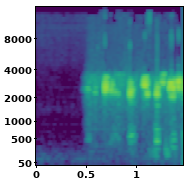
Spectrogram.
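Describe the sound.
Electronic telephone ring announcing an incoming call to a radio studio: a bright, trilling tone that begins after a short silence and pulses rapidly through to the end.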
